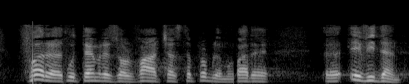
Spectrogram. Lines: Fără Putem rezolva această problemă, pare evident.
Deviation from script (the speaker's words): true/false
false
